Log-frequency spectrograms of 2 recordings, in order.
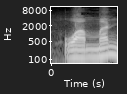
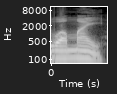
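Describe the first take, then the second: First: The final n sound is pronounced clearly. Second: The n merges into a following y sound. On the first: This is how the word is written. The speaker calls it wrong. "tulisannya waman" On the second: This is how the word is actually recited. The speaker calls it right. "Dibacanya jadi wamai"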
